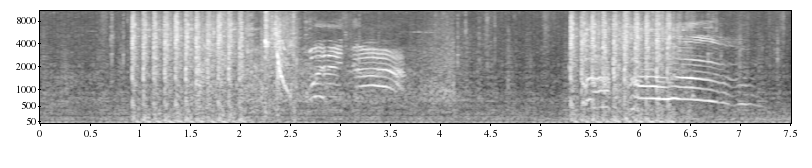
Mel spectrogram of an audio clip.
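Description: Rapid gunfire crackles in short loud bursts.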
